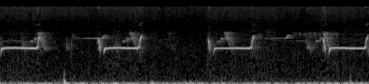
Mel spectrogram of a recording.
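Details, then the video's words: Song of a caged Scarlet-headed flowerpecker being trained: sharp rising chirps, then a clean, even whistle, repeated roughly every second, with occasional low knocks in the background. "Deep red-headed birds(Dicaeum Trochileum): Birds thoroughbred training for singing chirped"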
